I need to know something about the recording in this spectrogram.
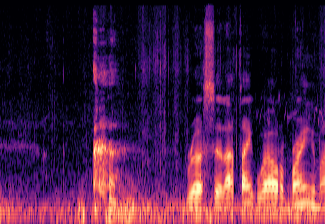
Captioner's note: coughing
